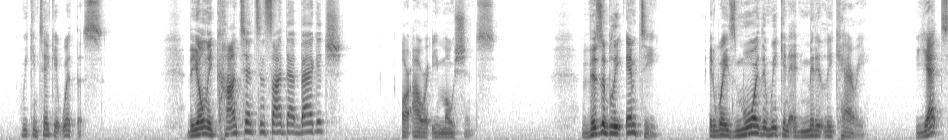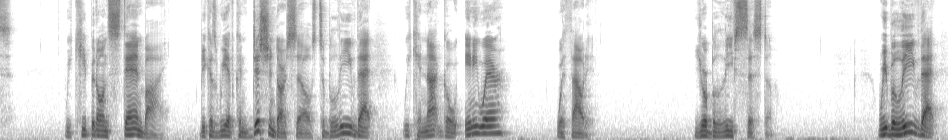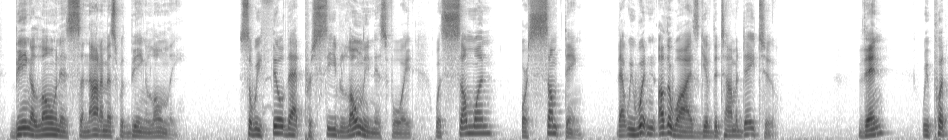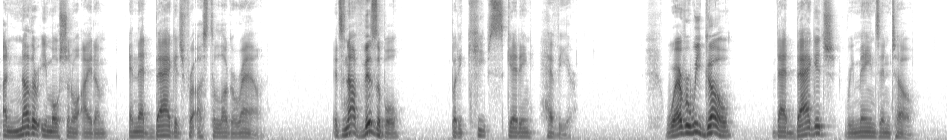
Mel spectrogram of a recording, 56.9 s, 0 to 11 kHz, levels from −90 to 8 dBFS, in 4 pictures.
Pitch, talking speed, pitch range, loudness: 115 Hz, 115 wpm, 95-145 Hz, -25 LUFS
